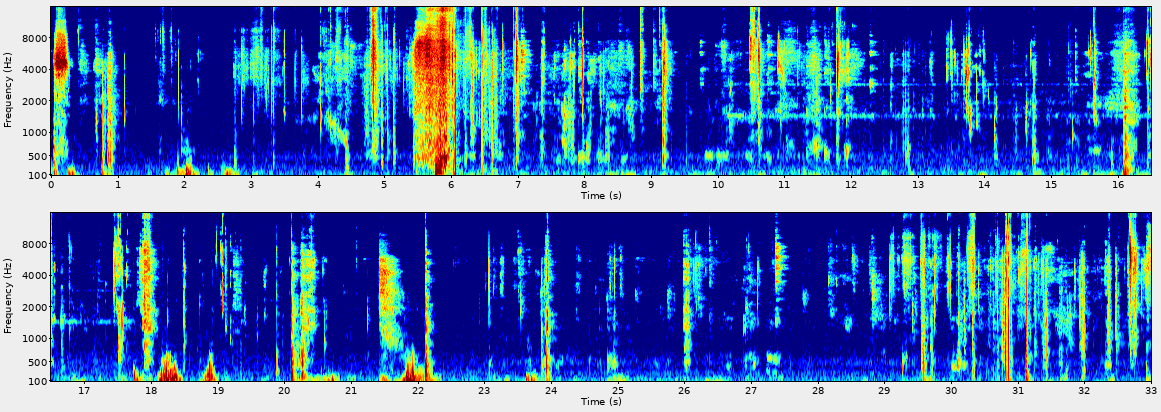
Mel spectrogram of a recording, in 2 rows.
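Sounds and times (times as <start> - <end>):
person chewing and biting food: 1.6 - 9.4, 10.4 - 12.0, 12.6 - 16.8, 17.4 - 20.6, 25.9 - 26.4, 28.8 - 33.0.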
